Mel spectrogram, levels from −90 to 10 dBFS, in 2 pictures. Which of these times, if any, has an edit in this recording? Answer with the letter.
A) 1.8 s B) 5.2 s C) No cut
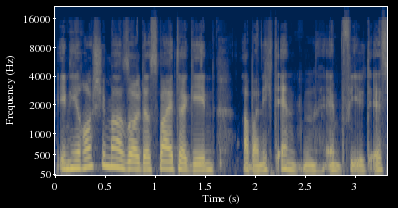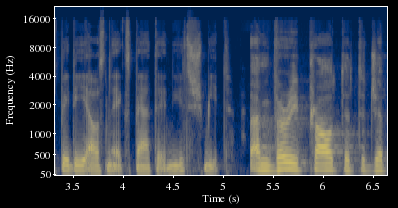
B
